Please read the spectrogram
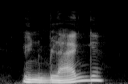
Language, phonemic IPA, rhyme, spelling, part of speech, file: French, /blaɡ/, -aɡ, blague, noun / verb, Fr-blague.ogg
- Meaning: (noun) 1. pouch, especially for tobacco 2. joke 3. a penis; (verb) inflection of blaguer: 1. first/third-person singular 2. second-person imperative 3. first/third-person subjunctive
